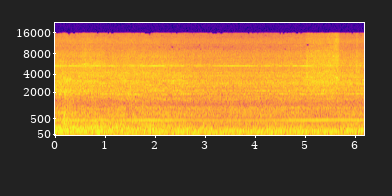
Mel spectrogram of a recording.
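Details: Dewalt wet/dry vac running through a Coxreels vacuum hose reel, with a new Fernco 2-inch 90-degree flexible elbow at the reel inlet: steady airy roar with an even high hum, no whistling or sputter at the hose; normal running.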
